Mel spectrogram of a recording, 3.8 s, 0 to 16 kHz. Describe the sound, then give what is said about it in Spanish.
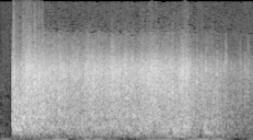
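A grand piano, launched into the air by an unusual machine, flies over trees and crashes down onto the meadow of Acton Round, Shropshire, England, in 1991. It lands with a sudden, heavy impact and a loud, noisy roar of splintering wood and strings that holds for a few seconds before fading off. “Un gran piano de cola vuela por sobre los árboles para caer con sonoro estruendo en la pradera de Acton Round.”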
